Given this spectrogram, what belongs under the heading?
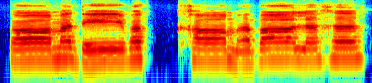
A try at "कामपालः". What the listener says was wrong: कामपालः. नो महाप्राण here.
